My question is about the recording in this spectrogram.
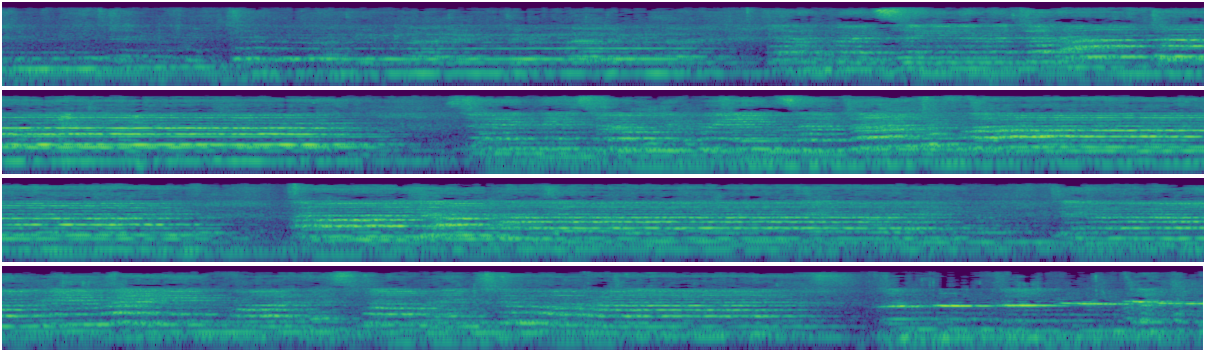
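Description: Mixed high-school choir singing held chords in phrases, the voices swelling and then dropping off briefly every few seconds between phrases.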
